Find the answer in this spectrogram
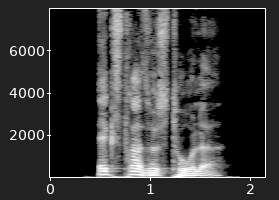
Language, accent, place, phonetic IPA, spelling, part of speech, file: German, Germany, Berlin, [ˈɛkstʁazʏsˌtoːlə], Extrasystole, noun, De-Extrasystole.ogg
- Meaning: extrasystole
